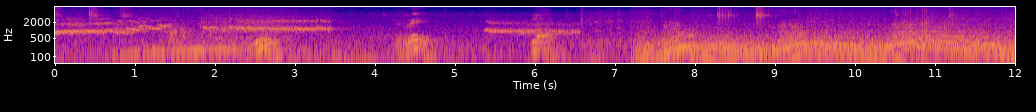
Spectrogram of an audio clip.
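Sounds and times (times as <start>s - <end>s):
car engine revving: 0.0s - 3.8s, 6.6s - 12.0s.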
